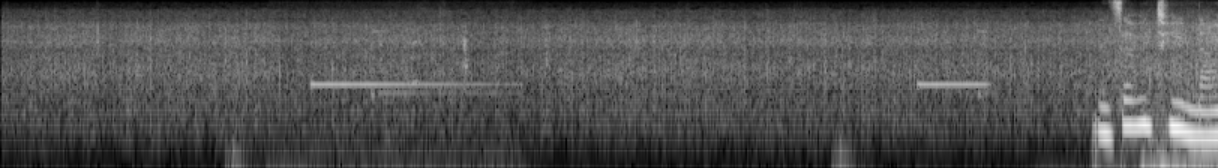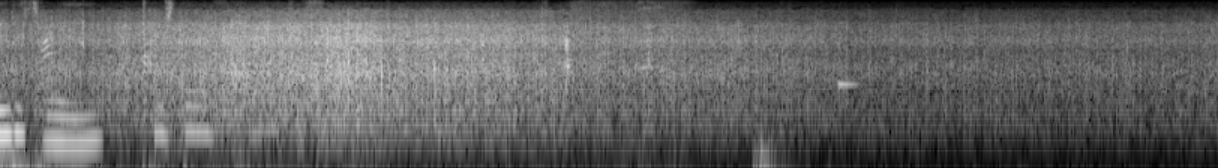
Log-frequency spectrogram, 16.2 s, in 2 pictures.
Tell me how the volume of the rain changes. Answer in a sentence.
The loudness of the rain goes up, then down.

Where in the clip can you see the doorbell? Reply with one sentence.
You can hear the doorbell from 1.5 to 3.5 s, from 5.5 to 6.7 s and from 13.1 to 13.8 s.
